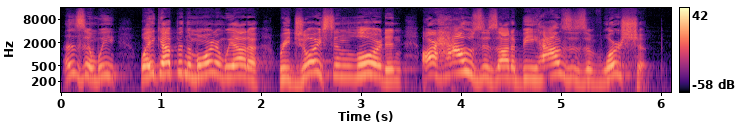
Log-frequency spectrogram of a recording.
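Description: A pastor preaching a sermon, shifting from quiet confiding asides to loud emphatic declarations. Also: male voice, very high voice, animated, normal speed.

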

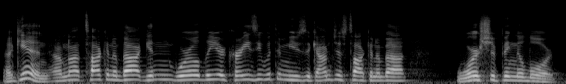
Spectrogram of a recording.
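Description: Man, pastor; high-pitched voice, preachy and emphatic, swinging between soft asides and loud calls. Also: fairly quick, smooth. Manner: preachy, rising to emphatic declarations. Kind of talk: sermon.

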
